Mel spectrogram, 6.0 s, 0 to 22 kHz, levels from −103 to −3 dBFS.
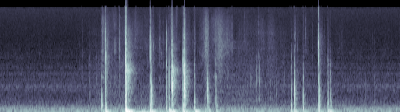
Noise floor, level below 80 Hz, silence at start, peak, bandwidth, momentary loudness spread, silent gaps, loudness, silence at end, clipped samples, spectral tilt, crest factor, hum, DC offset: -39 dBFS; -22 dBFS; 0.15 s; 0 dBFS; 17 kHz; 28 LU; none; -19 LUFS; 0.15 s; 0.2%; -4 dB/octave; 20 dB; none; under 0.1%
